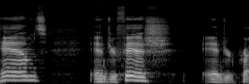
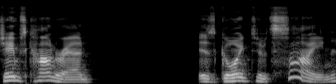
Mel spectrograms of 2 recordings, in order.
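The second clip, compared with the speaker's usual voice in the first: voice breaking and cracking midway. Speaker making a bold prediction about a player signing, voice cracking. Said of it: "my voice cracked there".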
